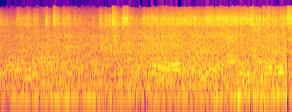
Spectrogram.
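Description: Crowd voices and shouts around a combat-robot arena over a steady motor hum from beetleweight combat robots fighting; a high hiss swells about halfway through.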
